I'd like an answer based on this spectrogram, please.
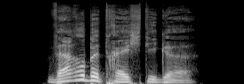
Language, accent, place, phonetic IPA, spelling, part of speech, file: German, Germany, Berlin, [ˈvɛʁbəˌtʁɛçtɪɡə], werbeträchtige, adjective, De-werbeträchtige.ogg
- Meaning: inflection of werbeträchtig: 1. strong/mixed nominative/accusative feminine singular 2. strong nominative/accusative plural 3. weak nominative all-gender singular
